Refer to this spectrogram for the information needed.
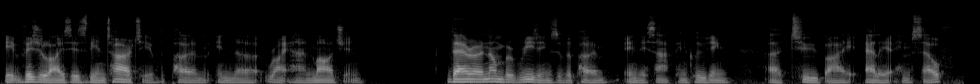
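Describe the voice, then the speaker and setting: A man with a very deep voice explains a project in measured, matter-of-fact terms. His intonation stays flat and even. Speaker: app publisher. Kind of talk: interview explanation.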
